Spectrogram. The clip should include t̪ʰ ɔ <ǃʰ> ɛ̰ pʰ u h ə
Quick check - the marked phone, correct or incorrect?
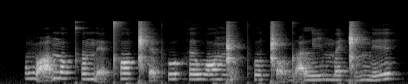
incorrect: ǁʰ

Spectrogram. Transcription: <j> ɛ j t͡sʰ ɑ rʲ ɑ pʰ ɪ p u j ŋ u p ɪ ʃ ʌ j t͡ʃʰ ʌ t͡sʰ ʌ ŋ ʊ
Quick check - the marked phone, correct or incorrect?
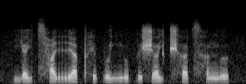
correct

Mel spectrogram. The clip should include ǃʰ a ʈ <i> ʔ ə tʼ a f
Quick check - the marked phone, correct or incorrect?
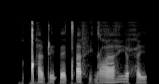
incorrect: ɨ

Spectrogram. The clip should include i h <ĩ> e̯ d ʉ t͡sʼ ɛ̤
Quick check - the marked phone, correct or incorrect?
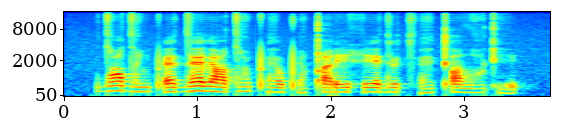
incorrect: i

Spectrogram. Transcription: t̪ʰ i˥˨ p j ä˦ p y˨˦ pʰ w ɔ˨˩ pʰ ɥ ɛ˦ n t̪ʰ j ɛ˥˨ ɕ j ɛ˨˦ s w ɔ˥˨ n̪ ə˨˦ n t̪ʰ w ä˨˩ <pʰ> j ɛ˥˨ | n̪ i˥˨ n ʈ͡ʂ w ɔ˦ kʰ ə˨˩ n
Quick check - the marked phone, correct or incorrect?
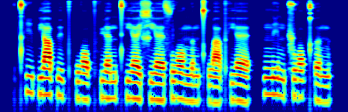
correct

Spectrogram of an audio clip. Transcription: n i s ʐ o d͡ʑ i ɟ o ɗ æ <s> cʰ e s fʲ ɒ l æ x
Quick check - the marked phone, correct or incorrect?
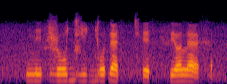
correct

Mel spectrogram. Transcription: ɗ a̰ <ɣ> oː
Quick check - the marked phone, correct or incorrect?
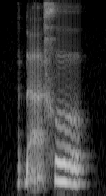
incorrect: x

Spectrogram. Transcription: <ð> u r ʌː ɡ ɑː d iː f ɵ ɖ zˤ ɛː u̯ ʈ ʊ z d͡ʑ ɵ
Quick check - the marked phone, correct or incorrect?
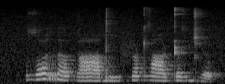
incorrect: zˤ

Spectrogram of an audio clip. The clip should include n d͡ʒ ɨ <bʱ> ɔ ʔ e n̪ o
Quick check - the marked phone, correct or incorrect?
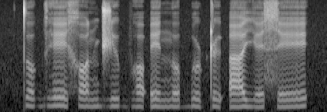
correct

